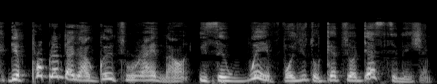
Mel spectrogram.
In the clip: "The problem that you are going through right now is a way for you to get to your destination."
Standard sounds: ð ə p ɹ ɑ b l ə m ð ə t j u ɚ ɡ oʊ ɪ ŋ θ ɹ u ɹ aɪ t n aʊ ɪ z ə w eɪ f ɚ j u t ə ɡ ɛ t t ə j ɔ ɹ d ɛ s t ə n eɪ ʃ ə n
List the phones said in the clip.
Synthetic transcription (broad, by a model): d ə p ɹ ɑ b l ə m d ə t j u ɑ ɡ oʊ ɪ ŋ t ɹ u ɹ aɪ t n aʊ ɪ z ə w eɪ f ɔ j u t ə ɡ ɛ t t j ɔ d ɛ s t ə n eɪ ʃ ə n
